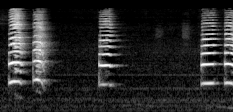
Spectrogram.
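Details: Pet cockatoo meltdown: a harsh double scream, a lone screech after a gap, then another tight pair of shrill, grating squawks.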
